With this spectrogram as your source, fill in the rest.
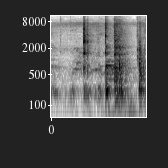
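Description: A small jewelry box found inside a safe is handled and shaken, giving four short, hollow knocking clicks with no rattle of contents. The box is empty, with nothing inside when opened.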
